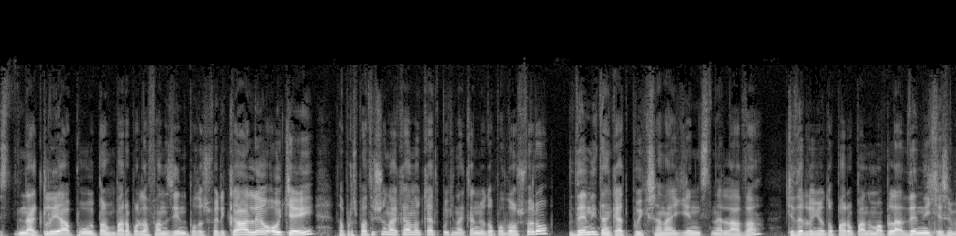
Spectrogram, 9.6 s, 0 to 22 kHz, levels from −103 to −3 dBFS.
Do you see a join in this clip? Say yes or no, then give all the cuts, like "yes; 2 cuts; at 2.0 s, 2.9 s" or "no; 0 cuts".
no; 0 cuts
